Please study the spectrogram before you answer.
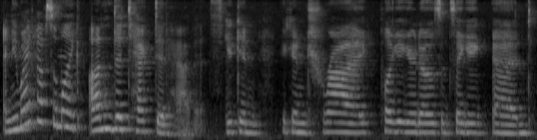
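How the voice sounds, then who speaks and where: A woman's voice: mid-range voice, measured pace, a bit bright, slight background noise. Nasal Midwestern woman, chatty and echoey. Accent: Upper Midwest American. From northern United States. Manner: chatty, laughs easily, frequent fillers. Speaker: singing teacher. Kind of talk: casual instructional talk to camera. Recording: echoey room.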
